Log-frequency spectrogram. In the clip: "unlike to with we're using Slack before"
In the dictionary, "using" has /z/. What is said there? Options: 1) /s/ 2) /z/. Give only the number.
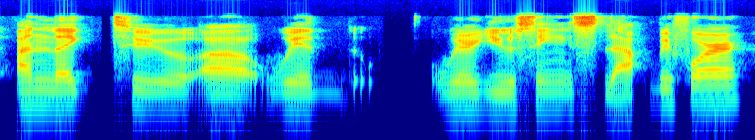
1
